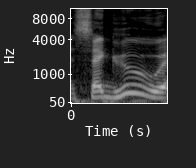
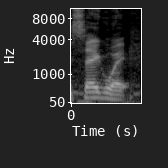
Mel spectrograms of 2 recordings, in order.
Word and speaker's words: segue: join in fun fact for years I saw Segway and thought it was pronounced uh segu and then people said it out loud we're saying segue yeah my favorite thing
